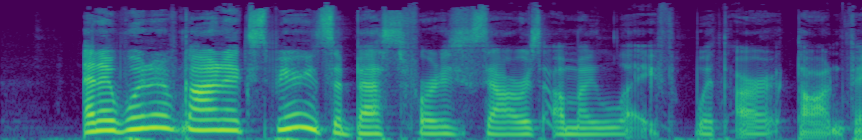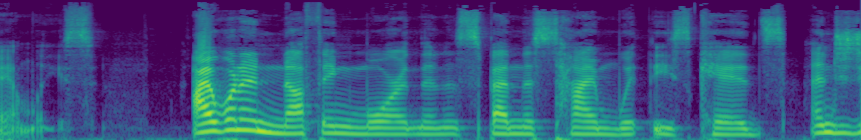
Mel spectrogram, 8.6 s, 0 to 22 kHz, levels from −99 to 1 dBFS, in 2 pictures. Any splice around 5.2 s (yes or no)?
yes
